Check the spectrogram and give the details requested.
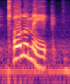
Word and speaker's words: Ptolemaic: researched in history, the Ptolemaic, Ptolemaic. I often would pronounce the P back in the day, but you're not supposed to pronounce the P.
